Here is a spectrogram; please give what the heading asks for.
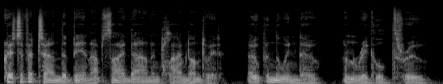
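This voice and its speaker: A man's voice: extremely low pitch, brisk, husky, no room sound, studio quality. A British man narrating a ghost story for an audiobook in a dramatic, scripted style.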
